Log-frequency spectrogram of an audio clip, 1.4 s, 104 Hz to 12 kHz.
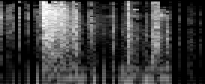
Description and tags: Viral Noisse FX 05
